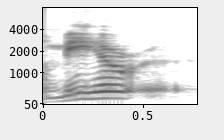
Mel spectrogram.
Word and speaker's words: Miharu: Miharu or Yeah, Imaru? Miharu. Yeah.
